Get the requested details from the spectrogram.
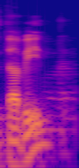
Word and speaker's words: David: I'm originally from Spain, so if you want to pronounce my name the way I would pronounce it, is David.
